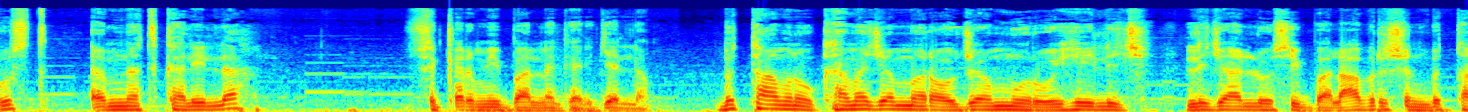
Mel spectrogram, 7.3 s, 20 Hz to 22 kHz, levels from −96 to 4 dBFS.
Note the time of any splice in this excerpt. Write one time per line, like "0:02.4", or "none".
0:03.5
